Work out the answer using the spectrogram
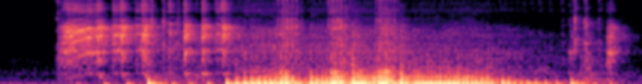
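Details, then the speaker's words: Honda Ruckus after replacing the fuel pump with an OEM Honda unit, primed. The small single fires quickly and revs up and down cleanly with an even, eager exhaust note. Normal start and running; the pump was the cause. "Well, she's back to running now. The fuel pump was the problem, and luckily, super easy swap, especially in my case, because this is all open."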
